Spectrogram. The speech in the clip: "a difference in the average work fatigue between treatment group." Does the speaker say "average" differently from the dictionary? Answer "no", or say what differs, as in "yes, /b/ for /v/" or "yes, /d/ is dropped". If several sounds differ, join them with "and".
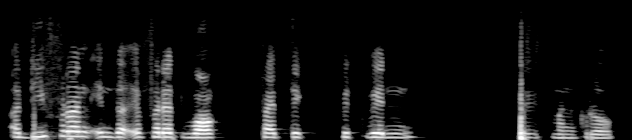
yes, /f/ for /v/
